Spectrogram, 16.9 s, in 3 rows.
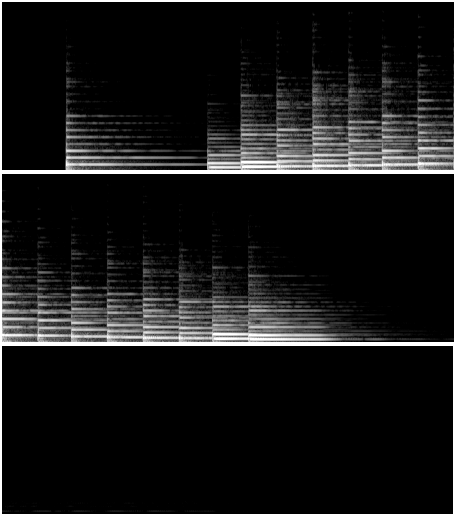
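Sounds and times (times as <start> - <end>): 
musical scale: 2.6 - 10.3.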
